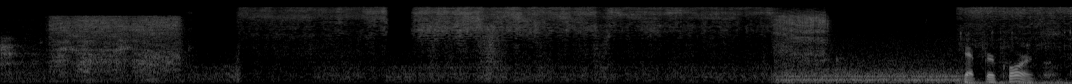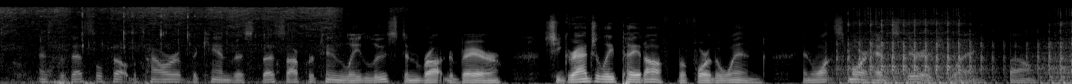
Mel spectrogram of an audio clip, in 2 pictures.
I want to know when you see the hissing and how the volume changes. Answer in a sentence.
You can hear the hissing from 0.0 to 14.8 s, getting quieter.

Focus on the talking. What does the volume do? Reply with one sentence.
The loudness of the talking goes up, then down.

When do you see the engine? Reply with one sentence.
You can hear the engine from 18.9 to 21.4 s.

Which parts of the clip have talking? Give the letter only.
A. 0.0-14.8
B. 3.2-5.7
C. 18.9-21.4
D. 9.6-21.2
D.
